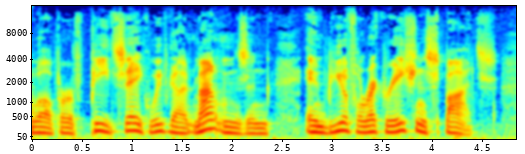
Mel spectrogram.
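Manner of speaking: normal talking voice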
